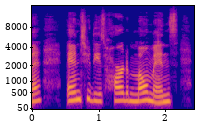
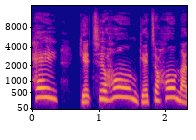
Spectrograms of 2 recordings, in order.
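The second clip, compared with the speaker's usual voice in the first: put-on nice, sweet voice, higher and slower; 4 semitones higher than usual. Retelling a baseball game, quoting Mitch calling out to Troy: Mitch's sweet little voice. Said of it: "Mitch's nice, sweet little voice".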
